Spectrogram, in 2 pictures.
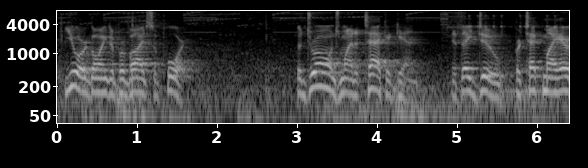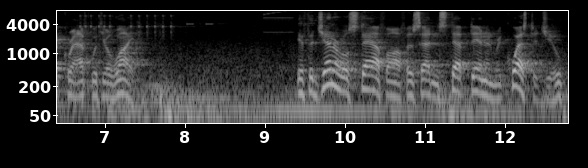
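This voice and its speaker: An actor playing a stern, menacing air force commander of a penal base in a video game, curt and commanding. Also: male voice, fairly high pitch, lightly acted. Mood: threatening. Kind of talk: video game cutscene acting. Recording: roomy echo with some noise.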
